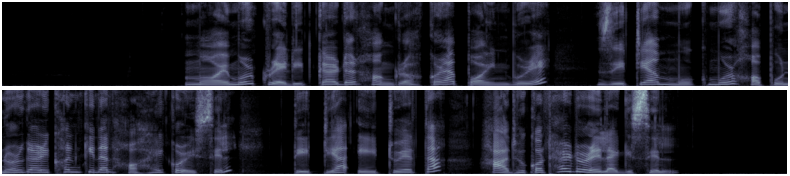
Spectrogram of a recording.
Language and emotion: Assamese, happy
